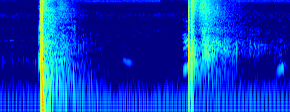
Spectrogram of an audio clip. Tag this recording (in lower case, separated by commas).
fireworks, explosion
